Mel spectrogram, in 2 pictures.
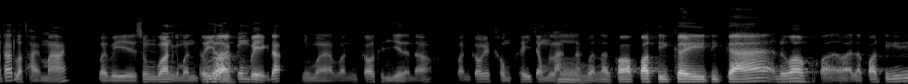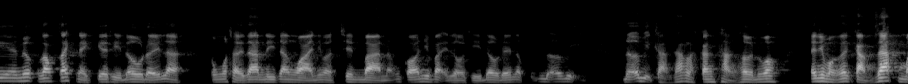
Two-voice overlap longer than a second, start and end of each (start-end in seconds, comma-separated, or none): none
